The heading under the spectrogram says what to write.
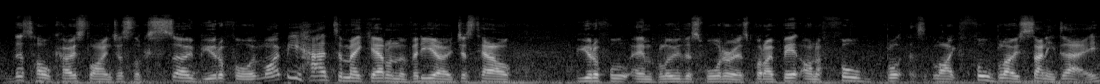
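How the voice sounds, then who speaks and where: A man at medium pitch and moderate pace, ordinary pitch variation, over noticeable background noise. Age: 50s. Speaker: travel vlogger. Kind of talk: travel vlog narration.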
